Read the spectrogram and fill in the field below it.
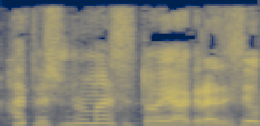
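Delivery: high mock-grateful churchgoer voice; gushing churchgoer. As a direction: pitch it way up, sugary thanks. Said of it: "vas a querer".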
